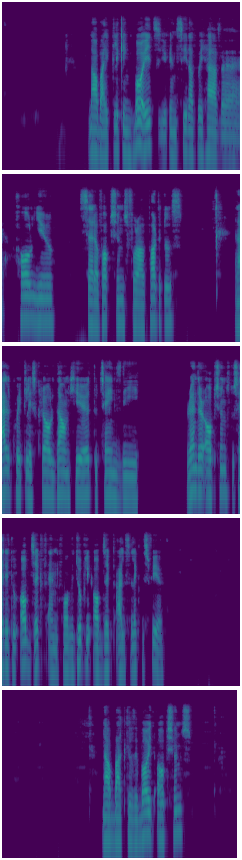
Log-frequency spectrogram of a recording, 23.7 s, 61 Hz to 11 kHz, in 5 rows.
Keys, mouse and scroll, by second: 8.7-9.5 scroll down 2, 9.5-12.3 scroll down 9, 14.3 click, 16.2 click, 19.7-21.1 scroll up 4, 21.1-21.8 scroll up 2, 21.8-22.4 scroll up 2, 22.4-23.7 scroll up 6.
